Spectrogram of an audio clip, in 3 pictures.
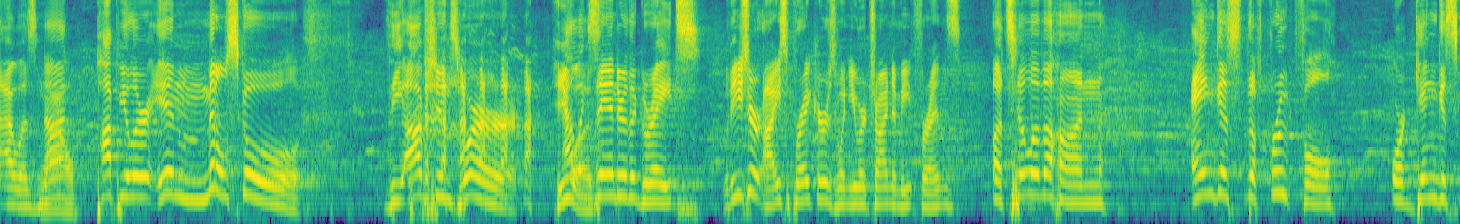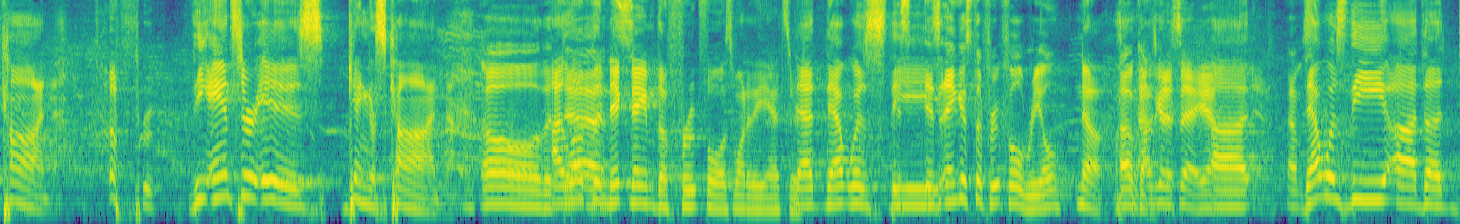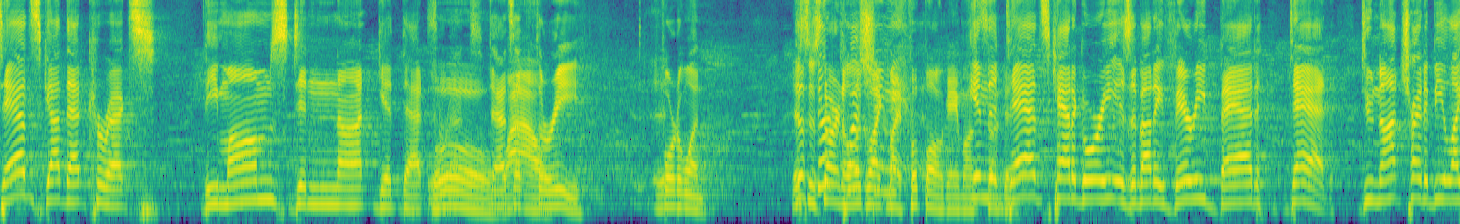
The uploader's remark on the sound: LIVE FROM FIDDLIN' FISH. Listen back to our first ever live show! Hear from the various run clubs that hang out at the brewery through the week.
